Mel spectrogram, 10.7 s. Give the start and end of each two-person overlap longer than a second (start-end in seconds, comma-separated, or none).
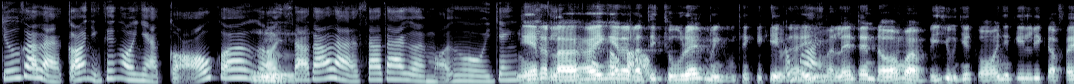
5.1-6.5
